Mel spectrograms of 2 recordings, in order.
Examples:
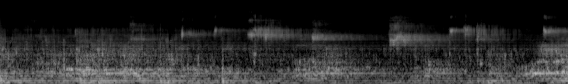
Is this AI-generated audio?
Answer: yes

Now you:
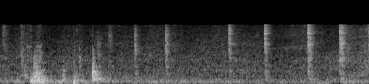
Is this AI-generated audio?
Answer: no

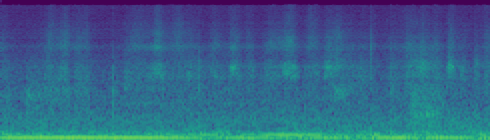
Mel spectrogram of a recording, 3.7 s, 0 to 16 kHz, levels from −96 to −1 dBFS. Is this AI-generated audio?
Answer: yes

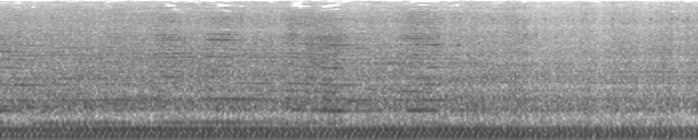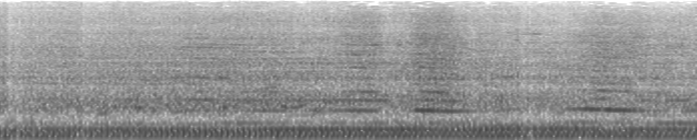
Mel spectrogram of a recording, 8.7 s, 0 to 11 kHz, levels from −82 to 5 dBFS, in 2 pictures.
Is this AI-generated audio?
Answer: no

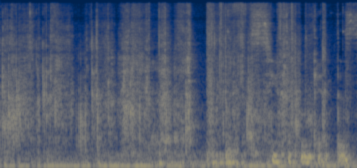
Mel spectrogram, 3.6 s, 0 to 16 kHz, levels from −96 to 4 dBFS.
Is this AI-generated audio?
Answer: no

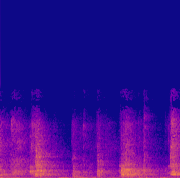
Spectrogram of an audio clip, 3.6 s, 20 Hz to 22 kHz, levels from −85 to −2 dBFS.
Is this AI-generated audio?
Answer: no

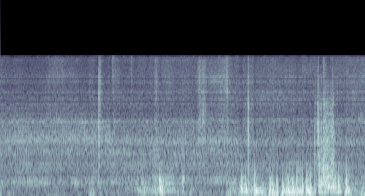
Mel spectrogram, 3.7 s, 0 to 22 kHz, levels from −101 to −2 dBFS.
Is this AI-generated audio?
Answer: yes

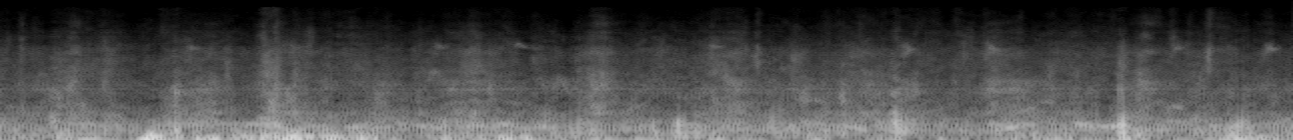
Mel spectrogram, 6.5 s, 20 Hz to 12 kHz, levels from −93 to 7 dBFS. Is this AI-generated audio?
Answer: yes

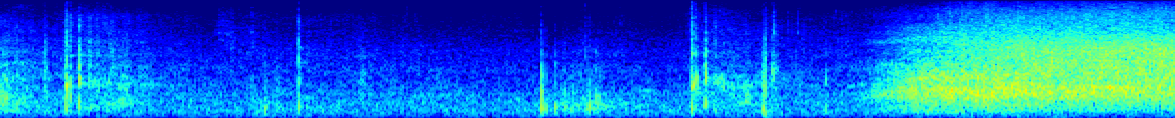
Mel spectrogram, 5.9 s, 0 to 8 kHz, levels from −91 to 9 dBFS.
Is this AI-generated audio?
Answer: no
